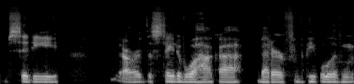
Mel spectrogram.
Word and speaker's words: Oaxaca: So I think that's where the you said Oaxaca is spelled strangely. And I think that's why, because the X is actually like an H sound.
